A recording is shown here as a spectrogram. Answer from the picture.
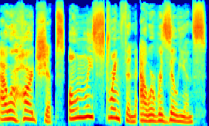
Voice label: Female Human Play

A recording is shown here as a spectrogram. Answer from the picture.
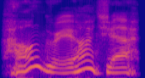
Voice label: Female Orc Play

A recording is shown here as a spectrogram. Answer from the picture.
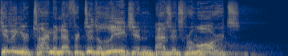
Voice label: male demon, Bark

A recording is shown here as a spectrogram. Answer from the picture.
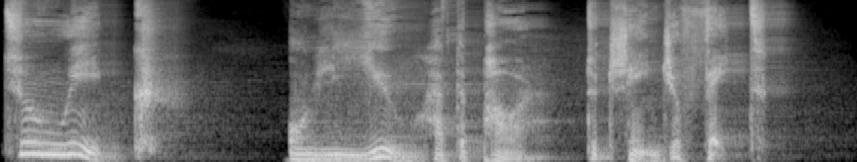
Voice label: Female Broker Combat Loss

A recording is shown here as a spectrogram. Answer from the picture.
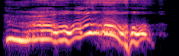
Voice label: Male Tortollan Death

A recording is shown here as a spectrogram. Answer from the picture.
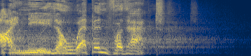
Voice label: Female Val'kyr ERROR NEED WEAPON

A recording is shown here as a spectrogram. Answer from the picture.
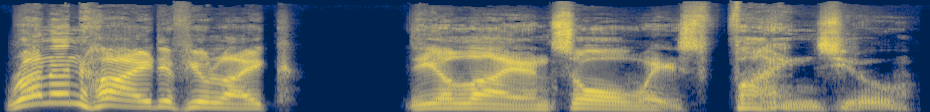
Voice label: Male Human Victory; Story Hero Uther

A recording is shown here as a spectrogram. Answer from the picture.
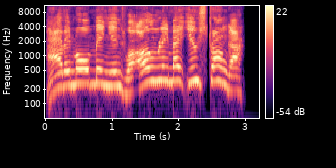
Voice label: Male Dredger Hire

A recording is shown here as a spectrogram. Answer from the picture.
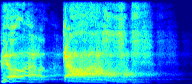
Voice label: Female Dragon Death

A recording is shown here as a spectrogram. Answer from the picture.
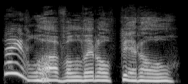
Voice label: Female Quilboar Play

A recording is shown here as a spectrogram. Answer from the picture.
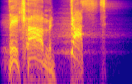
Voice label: Male Undead Attack

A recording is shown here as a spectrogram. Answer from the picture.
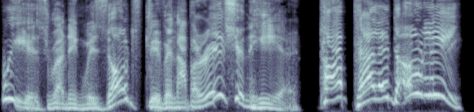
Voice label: Male Kobold

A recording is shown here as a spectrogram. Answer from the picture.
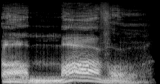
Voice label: Male Orc Wow

